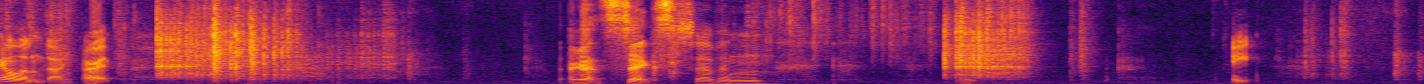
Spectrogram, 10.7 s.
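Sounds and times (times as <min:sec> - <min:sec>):
speech: 0:00.0 - 0:01.1, 0:04.2 - 0:06.0, 0:07.2 - 0:07.5, 0:09.2 - 0:09.5
dice clattering across a hard tabletop: 0:01.2 - 0:03.2, 0:05.0 - 0:08.2.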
